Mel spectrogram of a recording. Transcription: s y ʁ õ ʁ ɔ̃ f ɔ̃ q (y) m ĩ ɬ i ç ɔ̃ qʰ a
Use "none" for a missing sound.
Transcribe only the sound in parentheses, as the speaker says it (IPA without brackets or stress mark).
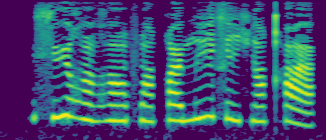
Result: y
